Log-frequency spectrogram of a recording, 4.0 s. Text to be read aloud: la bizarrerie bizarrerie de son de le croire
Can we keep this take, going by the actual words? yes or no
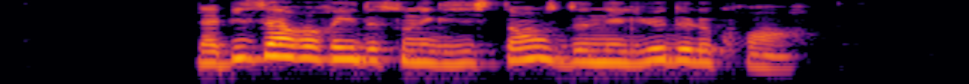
no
